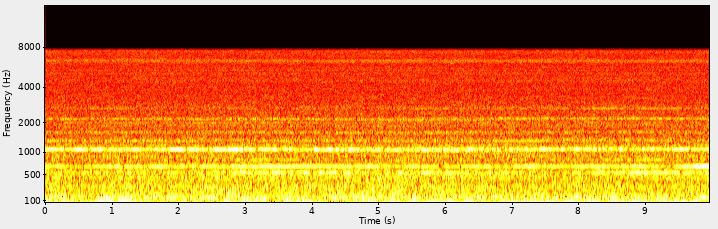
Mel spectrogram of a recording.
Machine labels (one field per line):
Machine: fan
